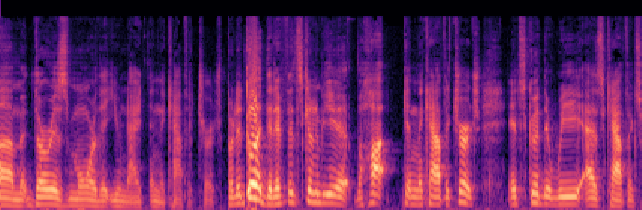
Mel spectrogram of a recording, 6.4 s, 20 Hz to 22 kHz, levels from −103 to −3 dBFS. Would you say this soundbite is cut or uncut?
cut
